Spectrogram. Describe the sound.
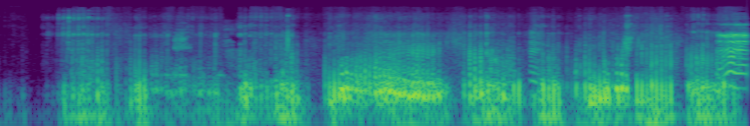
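A person's voice imitates a cat's purr: a loud, rolling rumble that comes in several bursts with short breaks, over about five seconds.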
